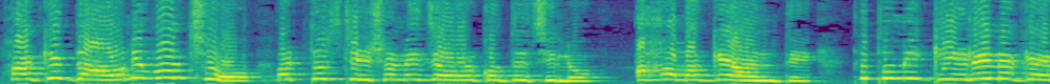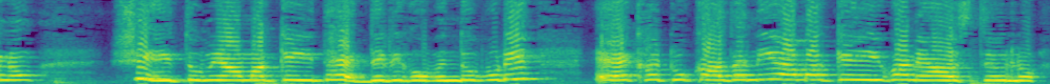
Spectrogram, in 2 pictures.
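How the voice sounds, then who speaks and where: A woman's voice: very high voice, quick pace. A woman playing a vain, whiny young city woman in a puppet cartoon, gushing and pouting in an affected way with bits of English. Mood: pouty, gushing. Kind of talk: puppet cartoon drama acting.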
